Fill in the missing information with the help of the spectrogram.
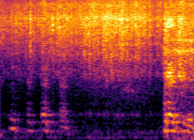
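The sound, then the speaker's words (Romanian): Sparkling wine fizzes in a glass with a steady, crackling high hiss of tiny bursting bubbles, growing louder near the end as a faint murmur of voices sits beneath. “E spumant dacică asta, să știi”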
